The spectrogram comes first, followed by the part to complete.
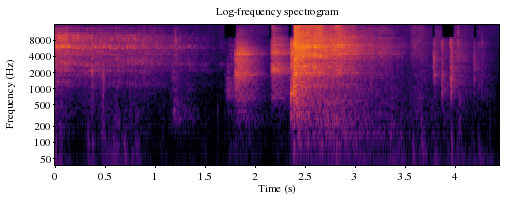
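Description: Sheet-metal rocker panel being forced up by hand into line with the door after a relief cut along its seam: thumps and flexing steel, the loudest a sudden thud about two seconds in that rings on for about a second.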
